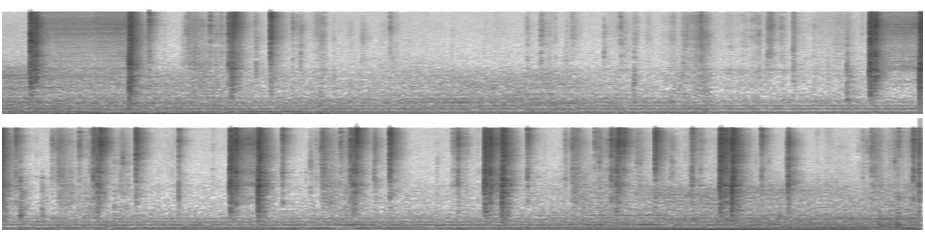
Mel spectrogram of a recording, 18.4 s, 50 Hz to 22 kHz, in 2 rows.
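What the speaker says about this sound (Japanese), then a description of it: "このようにシャッター快調に動いてます" A black Olympus OM-1 film camera with a Zuiko 50mm f/1.8 lens fires its shutter repeatedly at different speeds up to 1/1000, crisp mechanical clicks scattered through the clip over a faint background, with no talking.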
